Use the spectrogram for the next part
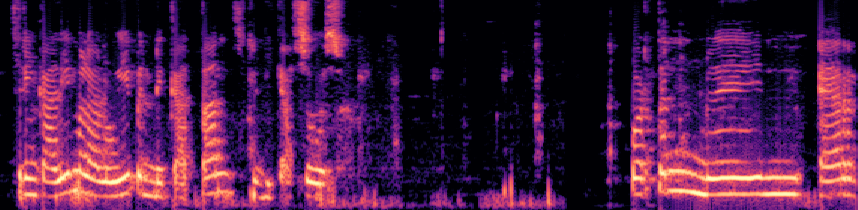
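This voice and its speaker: A young woman presents a prepared lesson for her university class, reading carefully in a measured, even way. Now and then she stumbles and restarts a word. A faint noise sits under her voice. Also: mid-range voice, rough recording. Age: young adult. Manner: measured, reads from a script with occasional slips and restarts.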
